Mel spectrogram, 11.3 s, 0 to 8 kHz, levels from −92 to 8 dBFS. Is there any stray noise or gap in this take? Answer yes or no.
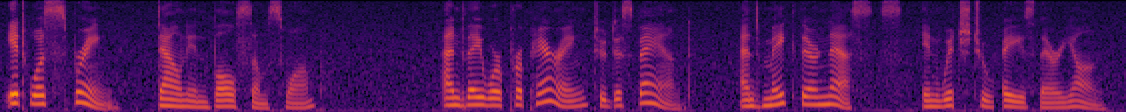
yes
